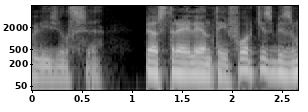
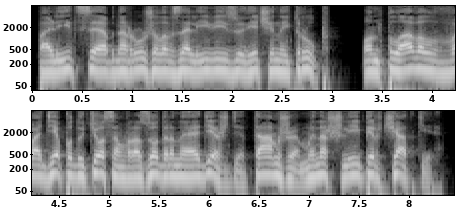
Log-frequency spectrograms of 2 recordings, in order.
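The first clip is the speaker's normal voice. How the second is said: loud, higher reporting voice; news report read aloud; 4 semitones higher, 7 dB louder than usual. Acted. Reading a newspaper report aloud.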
